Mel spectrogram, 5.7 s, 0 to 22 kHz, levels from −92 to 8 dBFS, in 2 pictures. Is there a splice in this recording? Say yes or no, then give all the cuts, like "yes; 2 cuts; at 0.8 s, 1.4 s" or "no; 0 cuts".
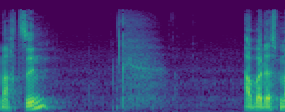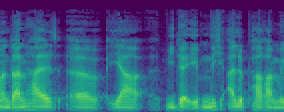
no; 0 cuts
